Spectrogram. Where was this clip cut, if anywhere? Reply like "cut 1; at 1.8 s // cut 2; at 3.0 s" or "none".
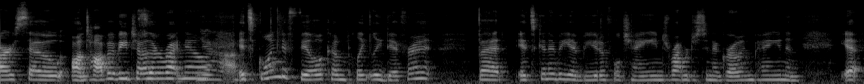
cut 1; at 5.1 s // cut 2; at 6.8 s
